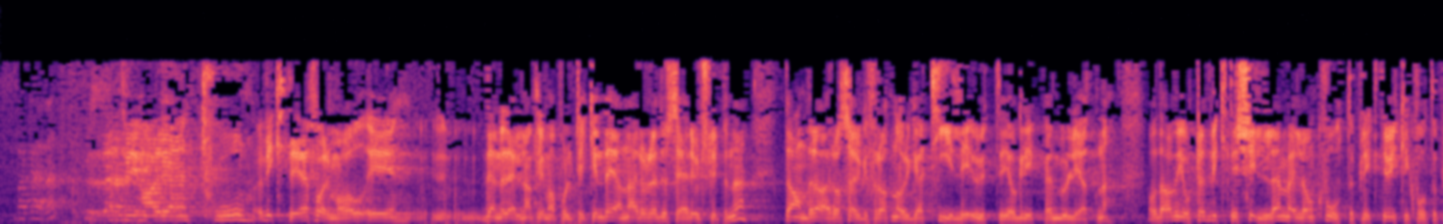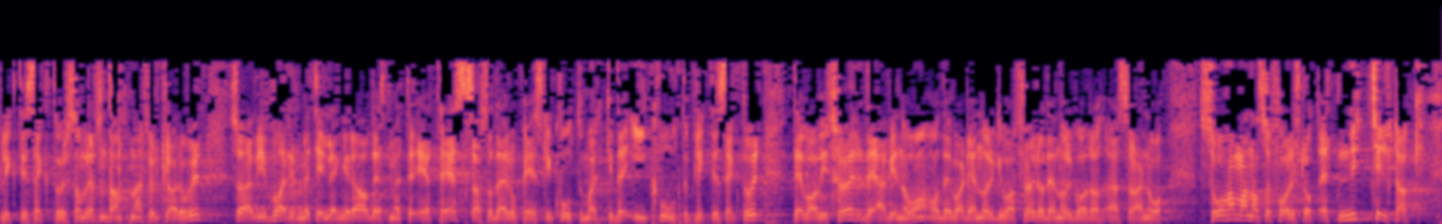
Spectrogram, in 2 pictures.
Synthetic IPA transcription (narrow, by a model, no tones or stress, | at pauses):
ɾsd̪ɛnt̪ʋɪɦɑɾt̪ʰuːʋɪkt̪ɪəfɔɾmoːlɪ | d̪ɛnːəd̪eːlənɑʋkliːmɑpʊlɪt̪ʰɪkːənd̪ɛeːnəæɾɔɾɛd̪ʉseːɾəʉːʂɭɪpːənə | d̪̥ɛɑnd̪ɾəæɾɔsœɾɡəfɔɾɑt̪nɔɾɡəæʈʰiːlɪʔʉːt̪əɪɔɡɾiːpəmʉːlɪheːt̪ənə | ʔɔ̰d̪ɛhɑɾʋɪjʊʈːɛt̪ʋɪkt̪ɪʂɪlːəmɛlːɔmkʰʋuːt̪əpʰlɪkt̪ɪɔɪkːəkʰʋuːt̪əpʰlɪkt̪ɪsɛkt̪ʊɾsɔmɾɛpɾəsn̩t̪ɑnt̪ənəæɾfʉlkʰlɑːɾoːʋəɾ | sɔæɾʋɪʋɑɾmət̪ʰɪlhɛŋːəɾəɑʋd̪ɛsɔmheːt̪əɾʔeːt̪ʰeːɛsɑlsɔd̪ɛɑʉɾʊpʰeːɪskəkʰʋuːt̪əmɑɾkəd̪əʔɪkʰʋuːt̪əpʰlɪk̚t̪ɪəsɛkt̪ʊɾd̪ɛʋɑɾʋɪføːɾd̪ɛæɾʋɪnoːɔ̰d̪ɛʋɑɖɛnɔɾɡəʋɑɾføːɾɔd̪ɛnɔɾɡəɾɑ̰sɔæɳoː | sɔɦɑɾmɑnɑlsɔfoːɾəʂɭɔt̪ːɛt̪nʏt̪ʰːɪlt̪ɑːk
